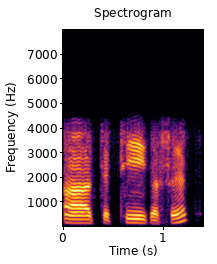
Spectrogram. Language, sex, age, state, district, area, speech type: Assamese, female, 45-60, Assam, Goalpara, urban, conversation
